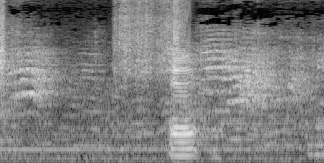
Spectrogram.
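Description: Speech: a woman's short spoken phrase over a steady background of other people's voices and chatter.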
